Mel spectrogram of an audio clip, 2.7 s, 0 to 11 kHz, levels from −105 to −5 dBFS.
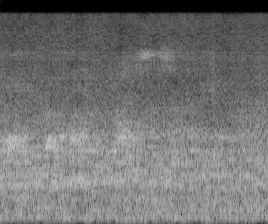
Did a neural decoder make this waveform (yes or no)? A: yes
